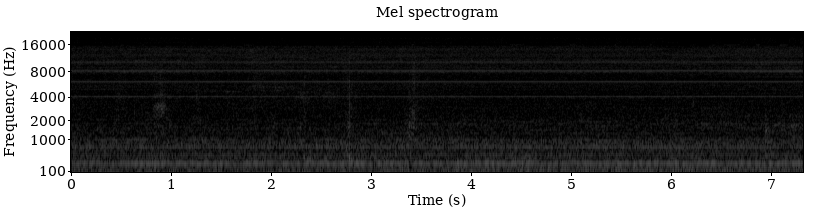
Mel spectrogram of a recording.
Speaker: as you can see there is some noise just from the amplifiers in this thing even if there's no tape in it the amplifiers himself are lazy you can hear it hissing you hear motor noise too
